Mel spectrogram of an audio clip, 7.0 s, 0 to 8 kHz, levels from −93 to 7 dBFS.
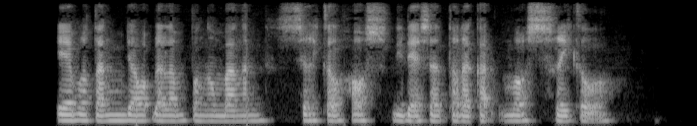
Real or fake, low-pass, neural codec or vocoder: real; 7.2 kHz; none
